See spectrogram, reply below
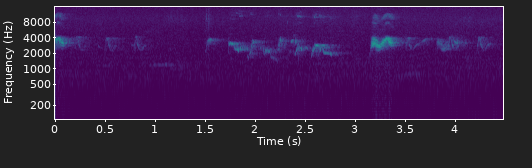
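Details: Red-whiskered bulbul, trapped with a decoy bird at Chùa Hương on 5 March 2018: lively, rollicking whistled phrases with a very loud, sharp burst near the end, over faint background hiss.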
